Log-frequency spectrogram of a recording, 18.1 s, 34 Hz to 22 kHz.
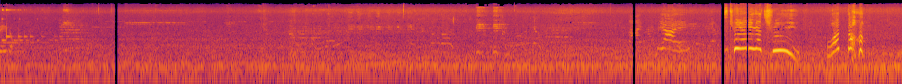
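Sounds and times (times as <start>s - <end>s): horn beeps: 0.0s - 1.8s
motorbike and scooter engines: 3.2s - 18.0s.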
